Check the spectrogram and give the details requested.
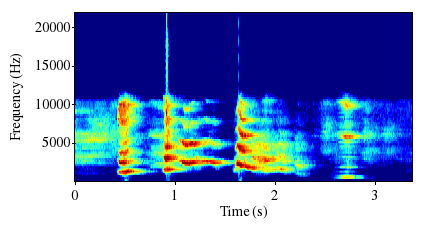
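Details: Eight-year-old hand-trained female African grey parrot having fun on a bathroom towel rail while molting; sharp loud clicks followed by bright, harmonic whistled notes sliding downward, then a short, lower, whistled note, with room echo.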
